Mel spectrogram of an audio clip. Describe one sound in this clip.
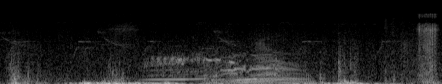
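A large winged creature gives a warbling call.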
